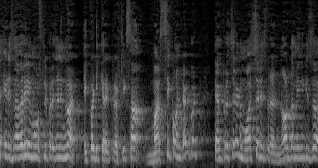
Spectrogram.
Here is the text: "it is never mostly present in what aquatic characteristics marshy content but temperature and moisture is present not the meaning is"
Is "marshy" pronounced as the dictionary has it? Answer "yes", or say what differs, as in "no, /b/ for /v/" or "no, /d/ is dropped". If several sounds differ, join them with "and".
no, /s/ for /ʃ/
